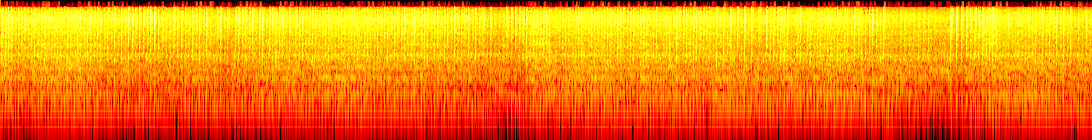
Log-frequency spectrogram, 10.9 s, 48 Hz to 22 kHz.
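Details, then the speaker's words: Tecumseh/Lauson HH60 cast-iron four-stroke from old Troy-Bilt tiller, first start after rebuild of seized rod, carburetor not cleaned: loud ragged uneven running with surges, won't idle, smoking; owner plans to clean carburetor. "well i don't like that it's smoking a lot although i think it might be just burning off oil oil on things and it won't idle but i'll clean the carburetor"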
